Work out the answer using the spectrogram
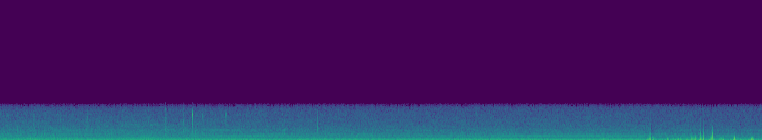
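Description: Car engine running steadily, a low hum heard from inside the cabin. Near the end, a run of irregular bumps and rustles, louder than the hum.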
